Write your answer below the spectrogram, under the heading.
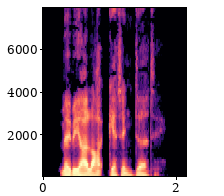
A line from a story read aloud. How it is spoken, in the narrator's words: he continued in a cooler tone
